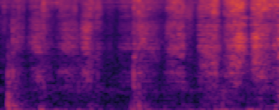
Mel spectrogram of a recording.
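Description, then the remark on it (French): A knife cuts through chicken with repeated rasping, scraping strokes against a board, coming in an uneven rhythm at moderate loudness, with no one talking. “J'ai commencé à couper le poulet avant de couper les oignons, ce qui est très con puisque ça me fait perdre du temps.”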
